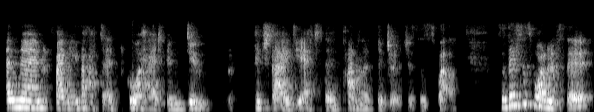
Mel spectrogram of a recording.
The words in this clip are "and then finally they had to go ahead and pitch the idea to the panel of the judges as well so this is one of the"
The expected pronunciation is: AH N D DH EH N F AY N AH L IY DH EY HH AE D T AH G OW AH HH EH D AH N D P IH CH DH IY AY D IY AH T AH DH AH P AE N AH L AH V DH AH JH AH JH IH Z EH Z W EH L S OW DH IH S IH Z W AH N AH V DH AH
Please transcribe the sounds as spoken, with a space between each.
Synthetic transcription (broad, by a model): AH N DH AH N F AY AH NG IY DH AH T AH G OW AH HH EH D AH N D P IH CH DH IY AY D IY AH T AH DH AH P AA N L AH V DH AH JH AH JH IH Z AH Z W EH L S OW DH IH S IH Z W AH N AH V DH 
